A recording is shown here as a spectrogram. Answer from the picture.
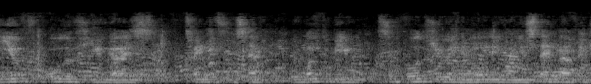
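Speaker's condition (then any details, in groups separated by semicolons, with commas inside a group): No condition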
